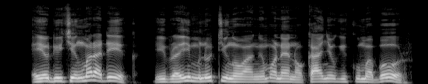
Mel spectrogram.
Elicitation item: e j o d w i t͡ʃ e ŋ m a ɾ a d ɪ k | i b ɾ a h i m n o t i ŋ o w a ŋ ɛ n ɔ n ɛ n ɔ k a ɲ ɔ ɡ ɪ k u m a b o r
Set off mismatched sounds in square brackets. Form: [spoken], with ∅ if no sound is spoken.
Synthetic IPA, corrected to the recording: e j o d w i t͡ʃ e ŋ m a ɾ a d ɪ k | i b ɾ a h i m n o t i ŋ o w a ŋ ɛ [m] ɔ n ɛ n ɔ k a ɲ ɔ ɡ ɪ k u m a b o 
